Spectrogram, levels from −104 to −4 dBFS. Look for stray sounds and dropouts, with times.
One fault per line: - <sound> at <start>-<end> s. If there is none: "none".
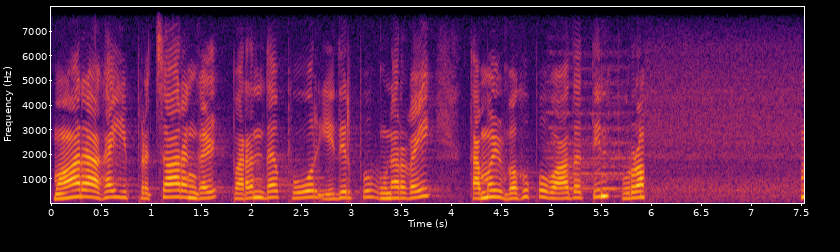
none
